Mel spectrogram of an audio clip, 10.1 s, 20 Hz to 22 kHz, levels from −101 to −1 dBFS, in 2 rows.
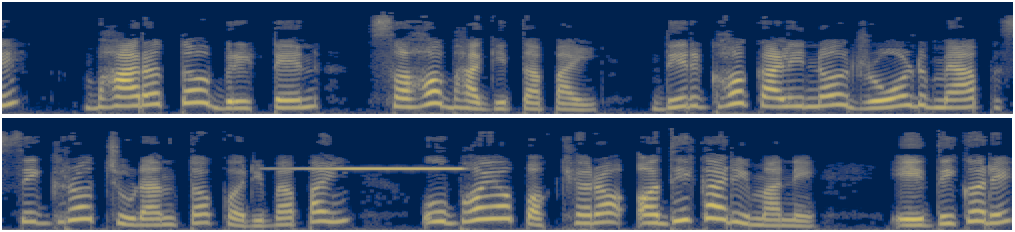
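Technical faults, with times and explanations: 6.34 to 7.40 s, loudspeaker feedback squeal: a single tone near 3.4 kHz swells over about half a second until it is roughly as loud as the speech, then stops at 7.40 s. The microphone is picking up the loudspeaker it feeds, and at this one frequency the loop's gain exceeds one, so the tone feeds on itself. Its growth from nothing sets it apart from a steady interfering tone or hum, and it builds rather than fading away like a decaying room resonance.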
